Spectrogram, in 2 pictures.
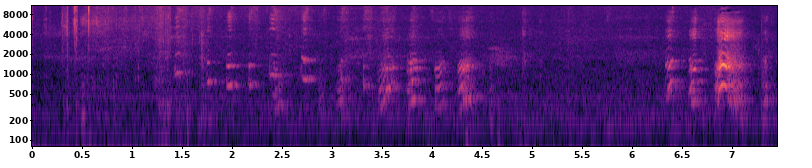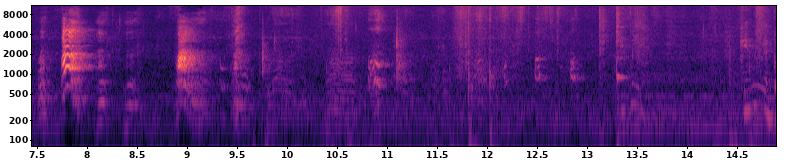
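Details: Three young Sheepadoodle puppies sharing a pen, Pepper's pup born 4/13/20 plus two from Coco's litter, filmed 5/7/20; scattered small yips build to three louder, sharp barks near the middle, followed by softer whines and rustling.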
